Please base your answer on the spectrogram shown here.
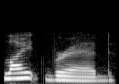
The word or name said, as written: light bread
